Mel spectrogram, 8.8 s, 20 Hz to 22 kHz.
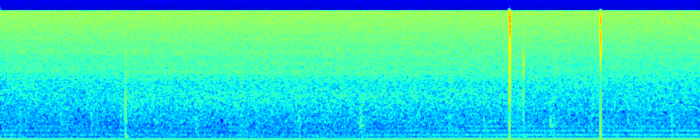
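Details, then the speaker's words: Pioneer GM-D8604 class-D amplifier, bridged, gains at zero, crossovers off, no RCA inputs connected: steady faint hiss with low hum and no signal; turning gains up doesn't really change the hiss. "really hope the camera's picking that up but I'll turn the gains up and show you that it doesn't really affect the hiss"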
